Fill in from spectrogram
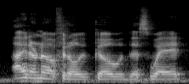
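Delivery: ordinary delivery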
